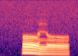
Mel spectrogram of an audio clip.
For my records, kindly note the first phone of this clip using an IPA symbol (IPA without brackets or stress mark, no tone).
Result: oː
